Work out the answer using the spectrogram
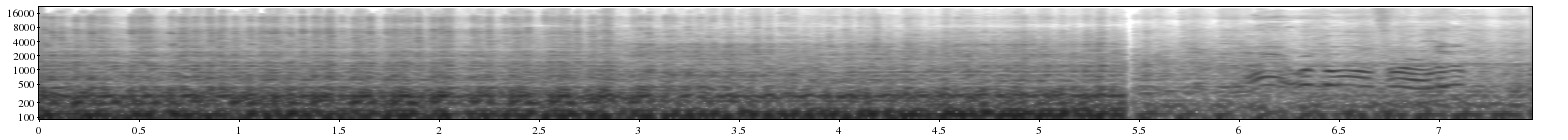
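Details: Freshly built truck engine on boost (about five pounds), street shakedown after previous engine hydrolocked with coolant: deep, strong note pulling cleanly and revving evenly, no knocks or misfires; healthy normal running.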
